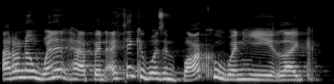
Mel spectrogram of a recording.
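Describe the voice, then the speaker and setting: High-voiced woman, German native speaker. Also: lively intonation, fairly quick. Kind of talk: casual chat.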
